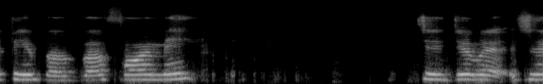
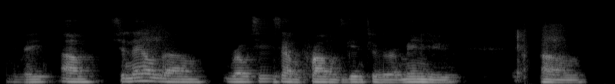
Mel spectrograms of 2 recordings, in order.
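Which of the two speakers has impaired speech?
The first: ALS; tracheostomy; after tracheostomy.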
